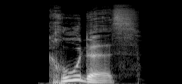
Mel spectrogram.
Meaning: strong/mixed nominative/accusative neuter singular of krud
- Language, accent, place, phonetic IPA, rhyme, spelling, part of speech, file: German, Germany, Berlin, [ˈkʁuːdəs], -uːdəs, krudes, adjective, De-krudes.ogg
